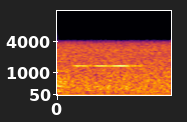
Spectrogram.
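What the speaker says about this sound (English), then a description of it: "That's the fire truck?" A fire truck's reversing alarm beeps in a neighborhood, a few thin steady tones repeating over a continuous background hiss, faint and distant.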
